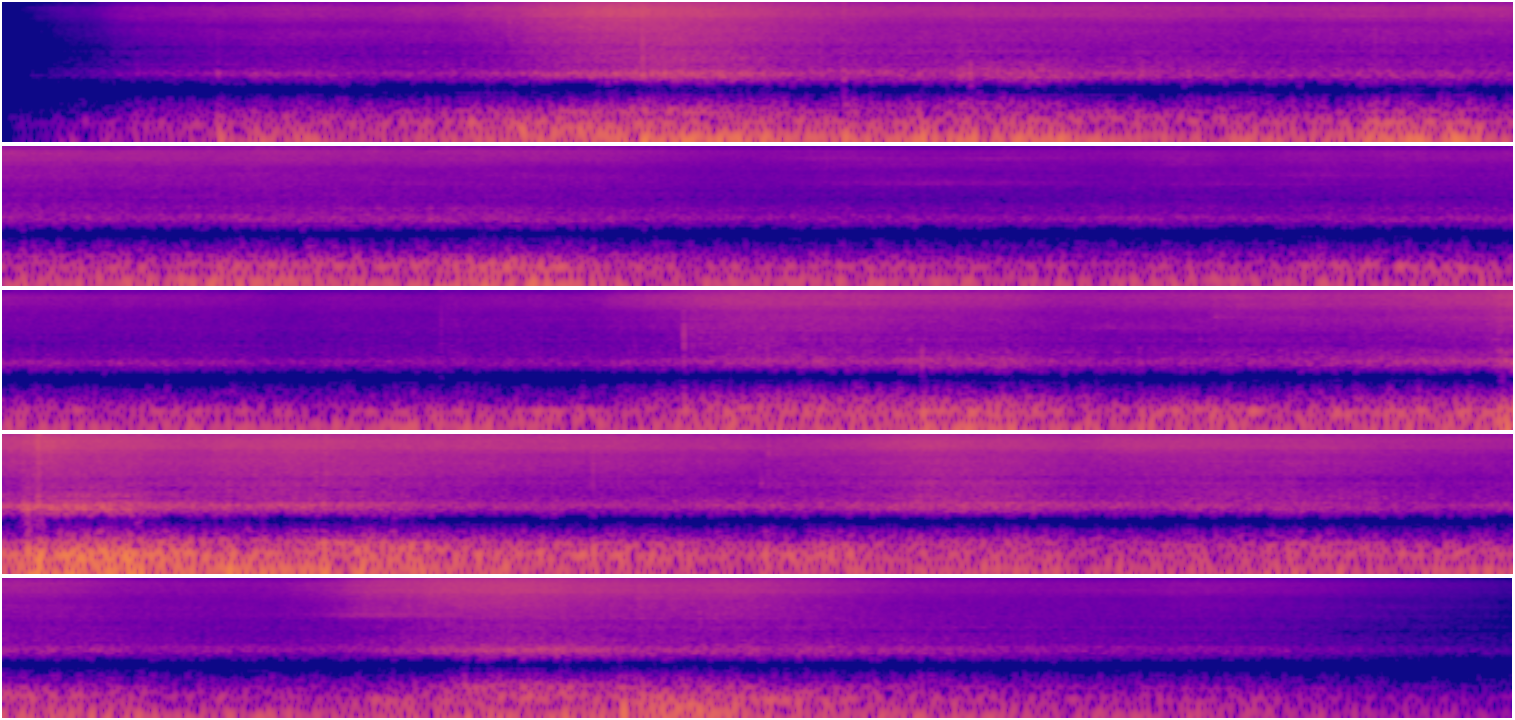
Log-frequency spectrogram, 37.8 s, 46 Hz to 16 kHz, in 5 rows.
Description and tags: Calm Ocean Breeze Simulation, created using the Zoom H1. Sound was created using water faucet, and carpet to catch ambient close sounds to create this effect. Added Pop Compression Filter and Verb. A little credit wouldn't hurt. Thank you and stay tuned for more improved sound effects.
beach, Highway, Malibu, Monica, ocean, Pacific, PCH, Rocks, Santa, seaside, shore, Splash, Wake, water, wave, waves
